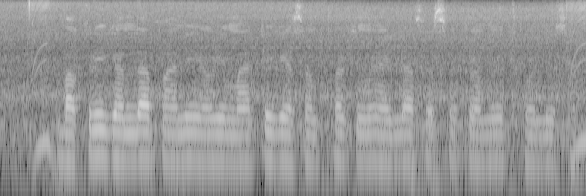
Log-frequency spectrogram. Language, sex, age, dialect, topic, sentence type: Bhojpuri, male, 18-24, Southern / Standard, agriculture, statement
